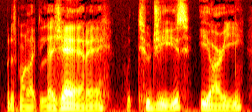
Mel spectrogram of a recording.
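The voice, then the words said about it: Exaggerated cartoonish Italian accent. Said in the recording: “That was my best Super Mario Italian accent right there.”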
